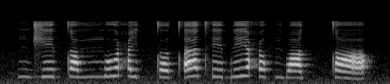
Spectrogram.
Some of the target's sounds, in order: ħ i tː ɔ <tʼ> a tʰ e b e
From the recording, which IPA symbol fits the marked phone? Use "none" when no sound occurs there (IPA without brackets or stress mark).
tʼ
